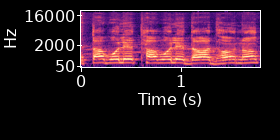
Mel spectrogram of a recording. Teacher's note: त बोलते हैं तो जीभ कहाँ सटती है, दांत में। चाहे त बोले, थ बोले, द, ध, न, कुछ भी बोले, इन सभी का उच्चारण किससे होगा, दंत से होगा।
